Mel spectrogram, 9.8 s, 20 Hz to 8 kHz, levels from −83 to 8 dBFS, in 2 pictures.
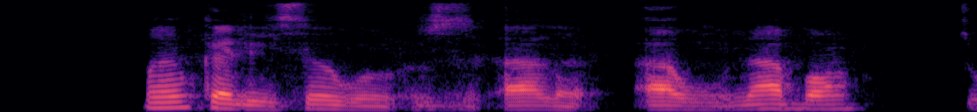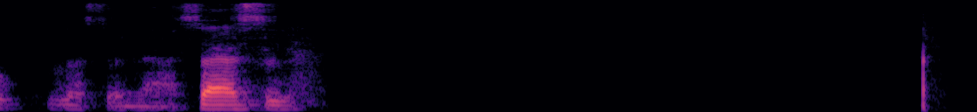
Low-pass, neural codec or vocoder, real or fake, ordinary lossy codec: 7.2 kHz; codec, 16 kHz, 4 kbps, FunCodec, trained on Chinese and English, 50 frames a second; fake; AAC, 32 kbps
